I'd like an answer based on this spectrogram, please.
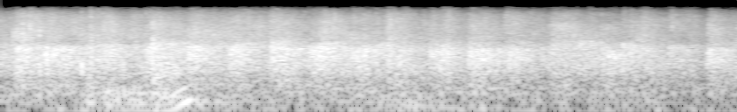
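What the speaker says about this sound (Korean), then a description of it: "우리 박수로 환영해 주시면 감사하겠습니다" A church congregation applauds in welcome during a Korean worship service, a steady, dense wash of clapping from many hands lasting several seconds, with faint voices mixed underneath.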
